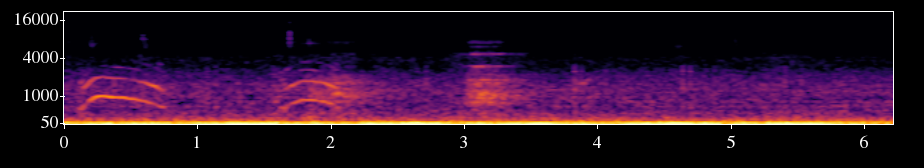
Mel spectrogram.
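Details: Two-week-old Scottish Fold kittens give two thin, high mews, each rising then falling, over a low steady rumble.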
